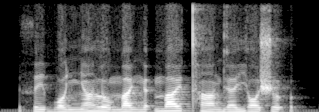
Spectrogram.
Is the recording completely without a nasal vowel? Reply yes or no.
no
